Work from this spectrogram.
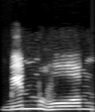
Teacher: Izhar halqi dibaca dengan jelas ya, ha huruf halqi dari tenggorokan bawah.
